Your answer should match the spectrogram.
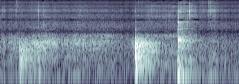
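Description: Wooden rolling pin rolling out bread dough on a countertop, with two sharp knocks a little over a second in, about half a second apart.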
